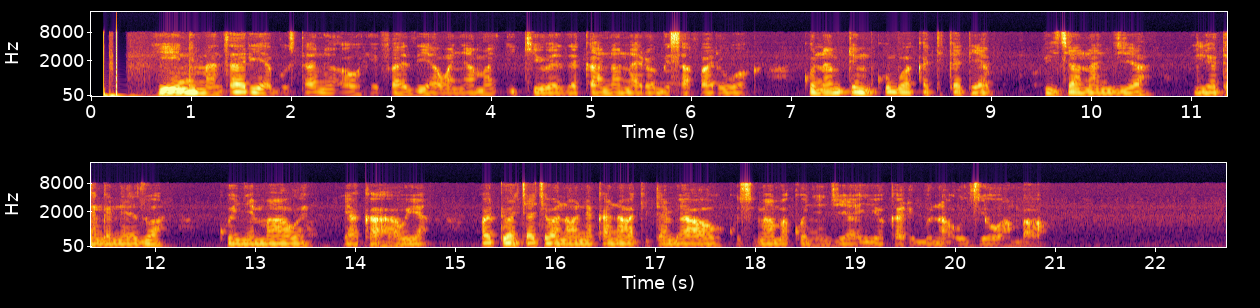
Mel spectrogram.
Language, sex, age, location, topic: Swahili, male, 25-35, Nairobi, government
